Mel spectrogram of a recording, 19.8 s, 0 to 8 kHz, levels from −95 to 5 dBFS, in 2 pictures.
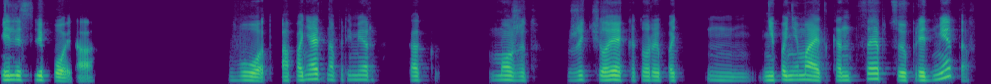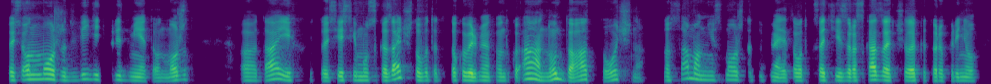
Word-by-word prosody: Или 155 0 +5
слепой, 150 -5 +1
да. - - -3 1.4
Вот, 140 -2 +1
а 135 - -3
понять, 170 +6 +3
например, 155 0 -6 0.3
как 145 0 -5 0.5
может 150 -2 -2 0.3
жить 150 +3 -7
человек, 150 +1 +5
который 140 -1 -1
по 135 0 -3 0.3
м, 135 -4 -13
не 145 0 -1
понимает 155 -2 +3
концепцию 145 +3 0
предметов. 165 - +1 0.3
То - - -11
есть 140 - -3
он 165 +1 +4
может 170 -6 +3
видеть 165 +3 -5
предметы, 135 -6 -4
он 115 - -8
может, 145 +7 -2 0.5
э, 135 -1 -5
да, 160 +7 +2
их 140 -5 -2
То - - -7
есть, 125 - -6
если 140 +1 0
ему 140 0 -1
сказать, 140 - +2
что 140 - -2
вот 135 0 -5
это 130 0 -12
такой 140 0 0
предмет, 135 +1 +4
он 130 -1 -4
такой: 130 - -7
"А, 190 -3 +5
ну 145 +8 +3
да, 160 0 +3
точно!". 160 - -5 0.2
Но 135 - -4
сам 195 +7 -5
он 160 -3 -1
не 150 - -7
сможет 155 0 -6
это 140 - -22
понять. 125 -3 -1
Это 130 - -4
вот, 130 0 -1
кстати, 135 +1 0
из 130 - -1
рассказа, 135 +2 +5
а, - - +1
"Человека, 130 -1 +2
который 130 -1 -3
принял 125 -1 -4
145 Hz, 185 wpm, -25 LUFS, 135-155 Hz, 1.4 s, Или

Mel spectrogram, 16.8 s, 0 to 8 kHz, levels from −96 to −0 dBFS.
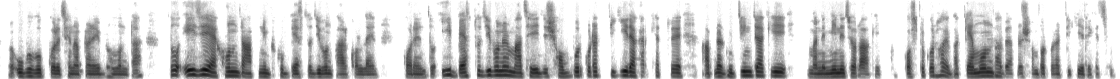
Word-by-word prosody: অ - - -7
উপভোগ 125 -1 +1
করেছেন 115 -1 -1
আপনার 110 +1 -5
এই - - -2
ভ্রমণটা। 100 -1 -6 0.5
তো, 175 - 0 0.2
এইযে 180 0 +8 0.2
এখনটা 145 +2 +1
আপনি 125 +2 -4 0.2
খুব 130 - -6
ব্যস্ত 110 -1 -3
জীবন 115 -1 +1
পার 105 0 -4
করলেন 100 0 -4 0.5
করেন, 105 -1 -3
তো - - -6 0.2
এই 180 - +5
ব্যস্ত 135 0 +2 0.2
জীবনের 165 -1 +5
মাঝে 125 -1 -1
এইযে 125 0 -1
সম্পর্কটা 145 +5 -2 0.2
টিকিয়ে 150 +2 +4
রাখার 140 +1 -4
ক্ষেত্রে 130 -1 -8 0.5
আপনার 130 0 +1
রুটিনটা 150 +5 +3
কি 145 -1 +4 0.5
মানে 110 0 0
মেনে 125 +1 +6
চলা 115 -2 -1
কি 110 - -17 0.4
কষ্টকর 140 +6 -5
হয়? 150 -5 -2
বা, 105 - -7
কেমনভাবে 130 +1 +2
আপনার 120 +1 -12
সম্পর্কটা 110 -1 -7
টিকিয়ে 105 +1 -5
রেখেছেন? 95 - -17
125 Hz, 145 wpm, -22 LUFS, 110-145 Hz, 0.5 s, এইযে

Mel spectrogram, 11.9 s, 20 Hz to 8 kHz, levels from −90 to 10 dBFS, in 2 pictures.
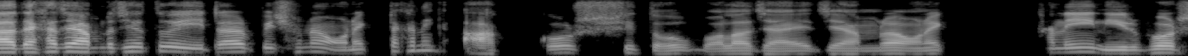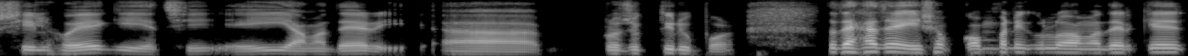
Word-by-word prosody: দেখা 175 +3 +7
যায় 185 -1 +9
আমরা 175 +1 -8
যেহেতু 195 +2 -4 0.2
এটার 175 +3 +1
পেছনে 185 +2 -4
অনেকটা 140 +8 -6
খানিক 225 0 -9 0.2
আকর্ষিত 145 +2 -8 0.3
বলা 110 +2 -1
যায় 105 +1 -1
যে - - -4
আমরা 110 +2 -2
অনেকখানি 160 +7 -5 0.2
নির্ভরশীল 130 0 +1
হয়ে 120 +4 +4
গিয়েছি 110 -2 -5 0.3
এই 110 +3 -3 0.2
আমাদের 110 +2 0 0.5
আ - - -2 0.8
প্রযুক্তির 130 +3 -2
উপর। 100 - -7 0.5
তো - - -9
দেখা 175 +1 +9
যায় 180 -2 +9
এইসব 175 +4 -1
কোম্পানিগুলো 160 +1 -1
আমাদেরকে 150 +3 0
145 Hz, 140 wpm, -27 LUFS, 120-170 Hz, 0.8 s, যায়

